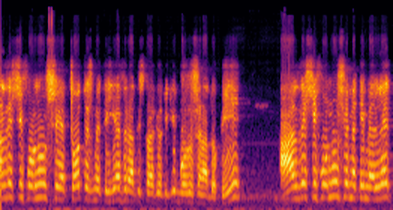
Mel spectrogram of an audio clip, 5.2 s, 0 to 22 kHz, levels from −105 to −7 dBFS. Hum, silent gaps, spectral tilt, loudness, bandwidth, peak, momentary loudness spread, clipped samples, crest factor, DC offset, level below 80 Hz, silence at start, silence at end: none; none; 0 dB/octave; -20 LUFS; 18 kHz; 0 dBFS; 8 LU; under 0.1%; 20 dB; under 0.1%; -72 dBFS; 0 s; 0.05 s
